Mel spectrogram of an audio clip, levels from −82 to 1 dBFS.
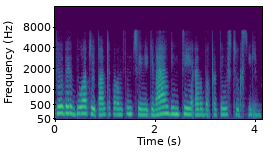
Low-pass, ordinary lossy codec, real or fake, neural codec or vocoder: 7.2 kHz; AAC, 48 kbps; fake; codec, 16 kHz, 0.5 kbps, FreqCodec, smaller model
